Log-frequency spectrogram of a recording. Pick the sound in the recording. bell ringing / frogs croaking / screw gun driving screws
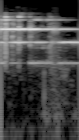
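bell ringing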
